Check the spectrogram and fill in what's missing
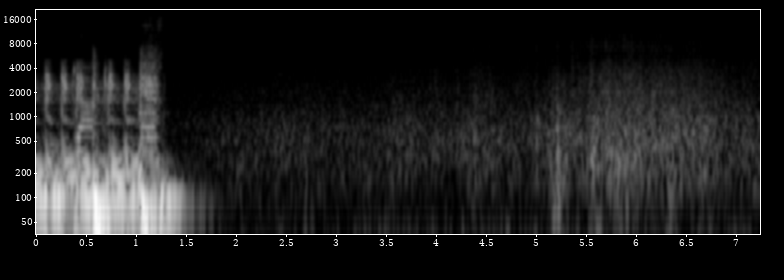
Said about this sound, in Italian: mare grosso, vento favorevole.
